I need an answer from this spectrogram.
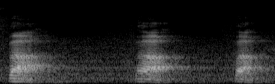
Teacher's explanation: se va a pronunciar za, interdental, sorda, fricativa. Za, es como una Z suave y lo utilizan muchísimo. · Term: Thot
